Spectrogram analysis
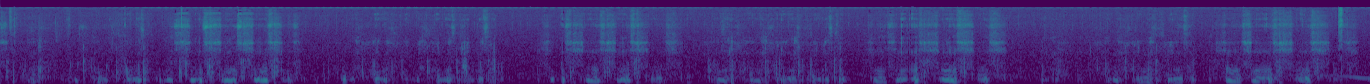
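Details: Olde English Bulldogge, a male, soothing himself by sucking on a stuffed fish toy; steady rhythmic low slurping pulses run about three per second with irregular gaps and faint breathy bursts in a small room.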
